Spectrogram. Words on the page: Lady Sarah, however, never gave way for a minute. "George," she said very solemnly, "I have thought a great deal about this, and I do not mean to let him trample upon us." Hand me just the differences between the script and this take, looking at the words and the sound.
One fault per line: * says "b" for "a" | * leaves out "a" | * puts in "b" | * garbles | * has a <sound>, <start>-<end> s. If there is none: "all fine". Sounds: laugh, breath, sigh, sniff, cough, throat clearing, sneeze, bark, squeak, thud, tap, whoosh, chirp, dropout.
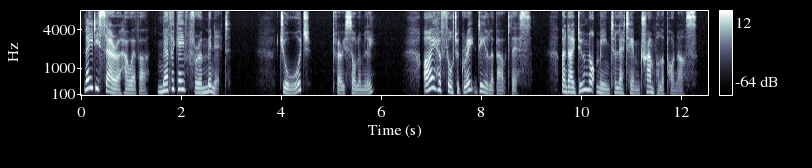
* leaves out "way"
* leaves out "she said"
